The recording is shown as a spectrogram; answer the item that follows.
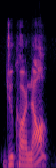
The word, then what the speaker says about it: Ducournau: Julia Ducournau, and that is the correct pronunciation.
